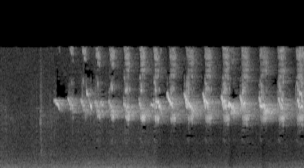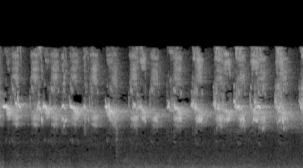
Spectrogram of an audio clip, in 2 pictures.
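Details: Black redstart nestlings in a nest in Portugal, eyes open and growing their adult feathers, give a dense run of high, hissing squeaks after a quiet start, pulsing about three times a second in overlapping bursts.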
